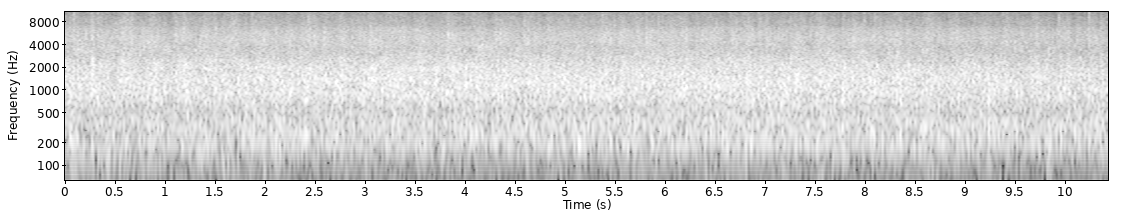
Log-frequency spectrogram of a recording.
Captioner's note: applause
